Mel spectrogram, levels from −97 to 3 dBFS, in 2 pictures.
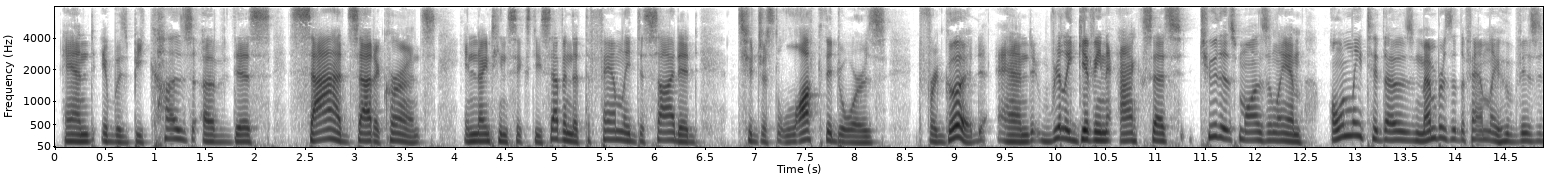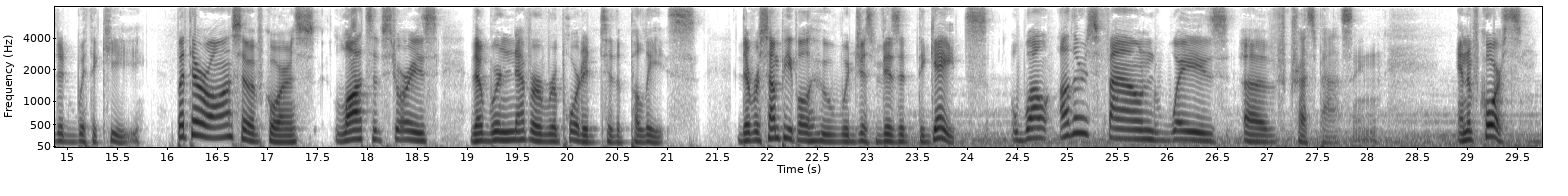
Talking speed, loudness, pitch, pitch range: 155 wpm, -19 LUFS, 160 Hz, 145-185 Hz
